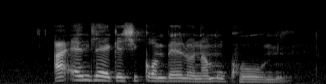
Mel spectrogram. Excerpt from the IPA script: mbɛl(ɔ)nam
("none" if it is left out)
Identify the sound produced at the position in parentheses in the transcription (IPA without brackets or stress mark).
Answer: ɔ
